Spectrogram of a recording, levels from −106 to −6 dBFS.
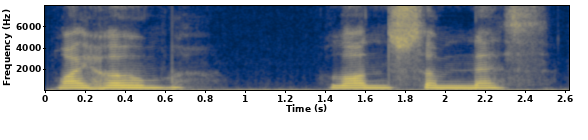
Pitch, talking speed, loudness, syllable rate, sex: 220 Hz, 70 wpm, -17 LUFS, 4.0 syllables/s, female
